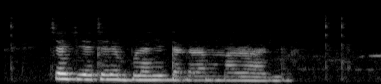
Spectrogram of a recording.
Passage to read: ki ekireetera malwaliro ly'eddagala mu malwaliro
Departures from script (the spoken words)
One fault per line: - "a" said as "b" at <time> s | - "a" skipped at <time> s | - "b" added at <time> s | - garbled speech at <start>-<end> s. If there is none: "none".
- "malwaliro" said as "ebbula" at 1.2 s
